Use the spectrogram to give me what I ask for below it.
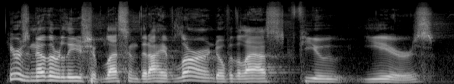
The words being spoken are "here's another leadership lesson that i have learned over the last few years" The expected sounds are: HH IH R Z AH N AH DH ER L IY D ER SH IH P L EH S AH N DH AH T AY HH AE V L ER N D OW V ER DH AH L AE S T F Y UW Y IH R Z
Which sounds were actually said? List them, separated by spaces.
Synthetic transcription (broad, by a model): HH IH R Z AH N AH DH ER L IY D ER SH IH P L EH S AH N DH AH T AY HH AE V L ER N D OW V ER DH AH L AE S T F Y UW Y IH R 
